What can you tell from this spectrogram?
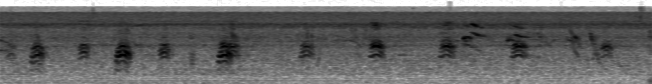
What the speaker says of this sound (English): I think it might be one of the wattled starlings vocalizing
